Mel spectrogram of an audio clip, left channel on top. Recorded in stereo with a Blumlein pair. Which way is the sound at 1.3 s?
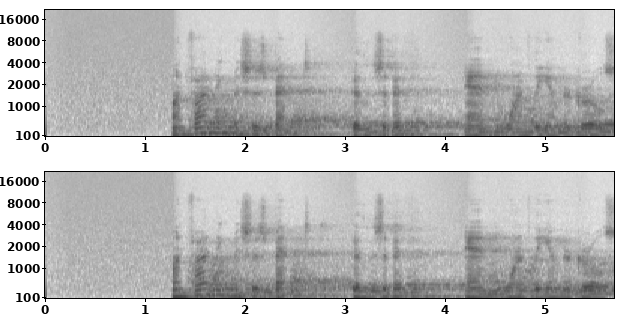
15° left.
